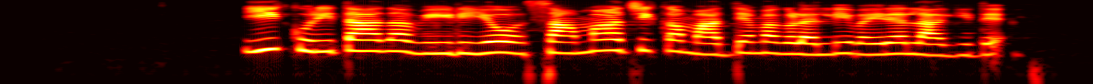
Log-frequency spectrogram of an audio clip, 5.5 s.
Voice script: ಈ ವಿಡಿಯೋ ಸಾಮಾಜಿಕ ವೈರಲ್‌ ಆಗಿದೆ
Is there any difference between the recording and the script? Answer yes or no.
yes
